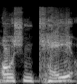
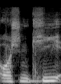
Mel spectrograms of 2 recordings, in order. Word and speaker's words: Ocean Cay: Tatsächlich Ocean Cay oder Ocean Key, es gibt beide Aussprachen sind, glaube ich, richtig. – Ich hätte jetzt immer intuitiv K gesagt, weil es C-A-Y geschrieben ist. Damit wäre es für mich das K.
